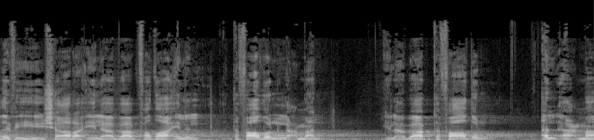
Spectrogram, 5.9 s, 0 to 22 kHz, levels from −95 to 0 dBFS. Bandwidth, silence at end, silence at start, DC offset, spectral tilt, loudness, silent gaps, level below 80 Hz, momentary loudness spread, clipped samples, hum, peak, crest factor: 19 kHz; 0 s; 0 s; under 0.1%; -4.5 dB/octave; -22 LUFS; none; -58 dBFS; 17 LU; under 0.1%; none; -4 dBFS; 18 dB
